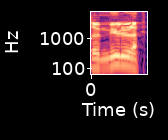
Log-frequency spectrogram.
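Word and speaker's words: Mhaol: Ça s'écrit Maol avec un H, mais visiblement ça se prononce Mule.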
